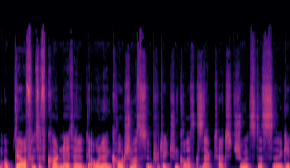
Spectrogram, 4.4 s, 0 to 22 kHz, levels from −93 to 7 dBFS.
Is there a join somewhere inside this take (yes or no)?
no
